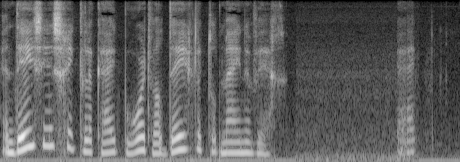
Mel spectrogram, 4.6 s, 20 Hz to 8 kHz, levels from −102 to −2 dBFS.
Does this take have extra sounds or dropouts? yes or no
yes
